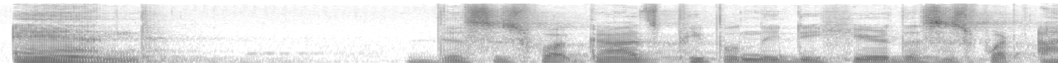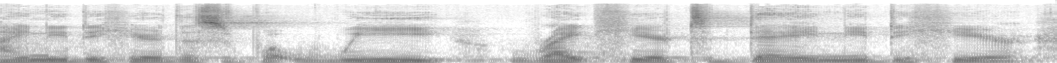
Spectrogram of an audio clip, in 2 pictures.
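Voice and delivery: ordinary talk

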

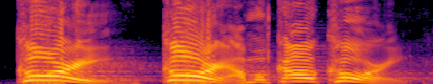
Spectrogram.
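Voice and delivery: high, loud sudden idea; frantic realization. Retold or imitated. Pastor deciding in the smoke to call Corey, frantic. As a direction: blurt out the name in panic. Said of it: "I'm thinking".

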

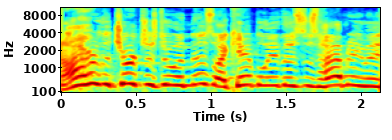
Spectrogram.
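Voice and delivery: high, fast, indignant mimic; mock alarmed caller. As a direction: squeak it out like a rattled gossip.

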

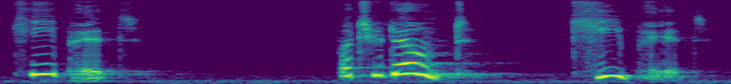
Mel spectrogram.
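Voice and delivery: very high, incredulous nephew; can't believe his ears; astonished nephew. Acted.

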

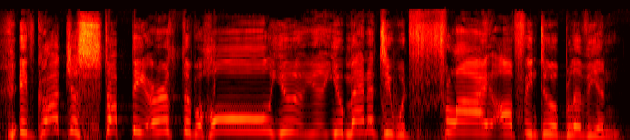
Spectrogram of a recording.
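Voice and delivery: high, ringing preacher's voice, building; fired-up preacher driving home the point; full-force preaching. Acted. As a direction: preach it out to the whole room.

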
